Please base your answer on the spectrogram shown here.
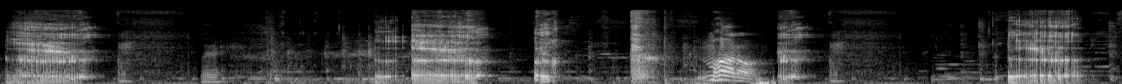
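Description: Several loud, drawn-out voiced belches with background music and brief talk between them; deliberate burping.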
